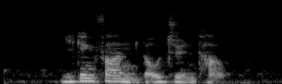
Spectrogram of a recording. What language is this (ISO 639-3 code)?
yue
